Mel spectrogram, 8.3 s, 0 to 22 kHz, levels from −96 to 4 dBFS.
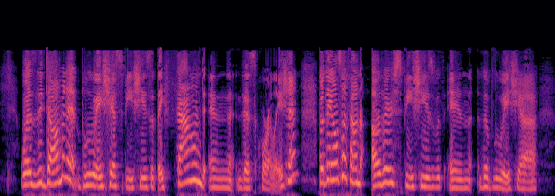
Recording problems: garbled, watery; badly; nothing above 7.5 kHz
distortion; slight; 6% of the sound clipped

